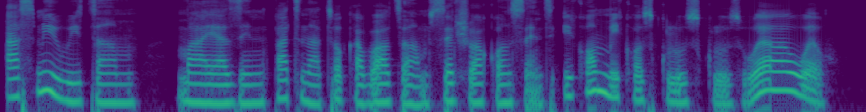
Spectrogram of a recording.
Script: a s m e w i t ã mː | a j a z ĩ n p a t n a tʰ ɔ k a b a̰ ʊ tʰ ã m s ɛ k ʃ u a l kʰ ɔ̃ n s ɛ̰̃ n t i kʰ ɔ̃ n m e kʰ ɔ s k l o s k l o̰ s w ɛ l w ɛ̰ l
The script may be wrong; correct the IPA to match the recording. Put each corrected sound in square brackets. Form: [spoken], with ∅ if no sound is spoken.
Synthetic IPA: a s m [i] w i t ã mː | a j a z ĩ n p a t n a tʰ ɔ k a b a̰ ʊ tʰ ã m s ɛ k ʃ u a l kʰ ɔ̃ n s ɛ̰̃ n t i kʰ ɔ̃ n m e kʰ ɔ s k l o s k l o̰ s w ɛ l w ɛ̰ l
